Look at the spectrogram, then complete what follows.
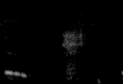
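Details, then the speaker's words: An adult asthma educator imitates a wheeze for patient education: a brief high, whistling, falling tone followed by a breathy rush of air, like tight-chest asthma wheezing. "it's a sound it sounds like music but it's coming from the chest and that's because the chest is so tight that air is trying to squeeze in really get in so that's why it's making the sound"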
